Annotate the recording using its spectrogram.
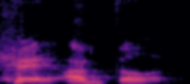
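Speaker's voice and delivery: forced, low, deep baritone voice. Recalling how one sounded in middle school, imitating own past deep baritone. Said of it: "I was very, like, deep baritone".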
